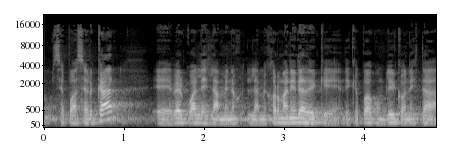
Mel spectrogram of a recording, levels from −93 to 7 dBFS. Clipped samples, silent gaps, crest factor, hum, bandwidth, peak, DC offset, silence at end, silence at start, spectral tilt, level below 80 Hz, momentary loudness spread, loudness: under 0.1%; none; 20 dB; none; 16.5 kHz; -2 dBFS; under 0.1%; 0 s; 0 s; -7 dB/octave; -56 dBFS; 10 LU; -21 LUFS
